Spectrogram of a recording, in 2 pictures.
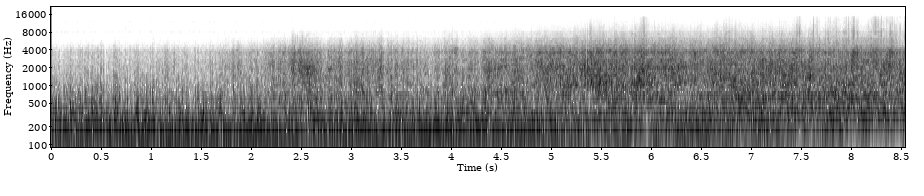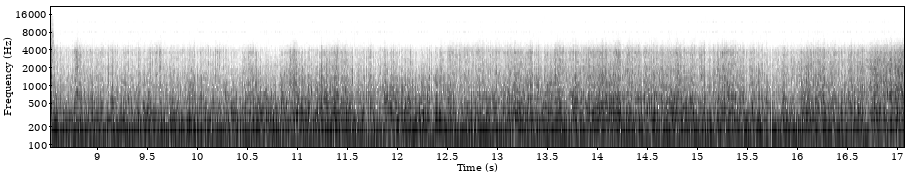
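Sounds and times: jet engines at full power: 0:00.0 - 0:17.0
low rumble: 0:00.0 - 0:17.0
wind on microphone: 0:00.0 - 0:17.0.

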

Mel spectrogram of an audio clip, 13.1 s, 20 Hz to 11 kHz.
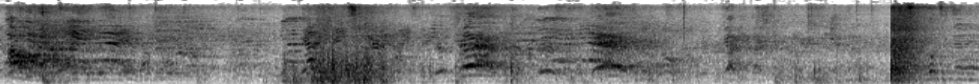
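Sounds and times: shouting voices echoing: 0:00.0 - 0:12.4.

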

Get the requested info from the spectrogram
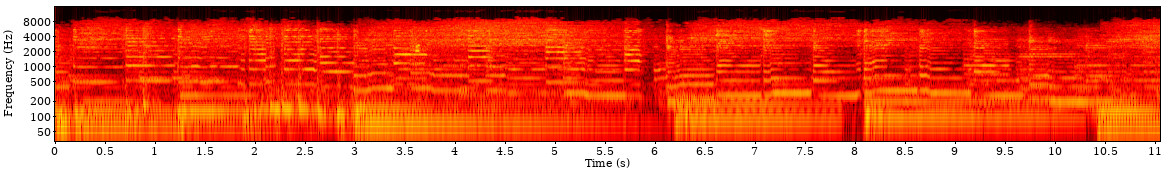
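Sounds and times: electric guitar melody: 0:00.0 - 0:11.0
steady low bass: 0:00.0 - 0:11.0.

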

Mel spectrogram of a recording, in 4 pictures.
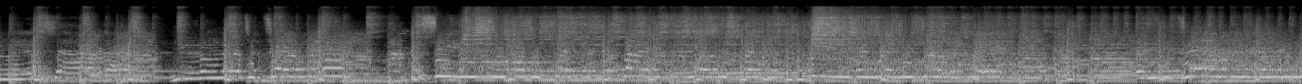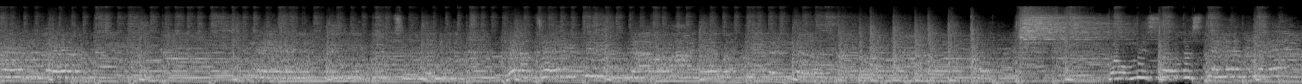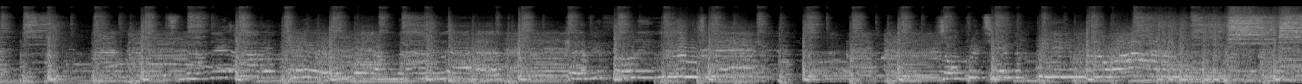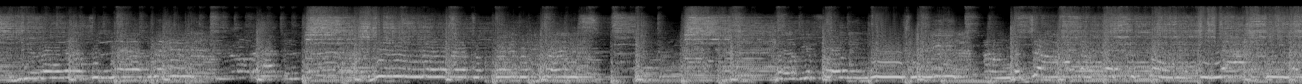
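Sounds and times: live rock band playing: 0:00.0 - 0:52.0.

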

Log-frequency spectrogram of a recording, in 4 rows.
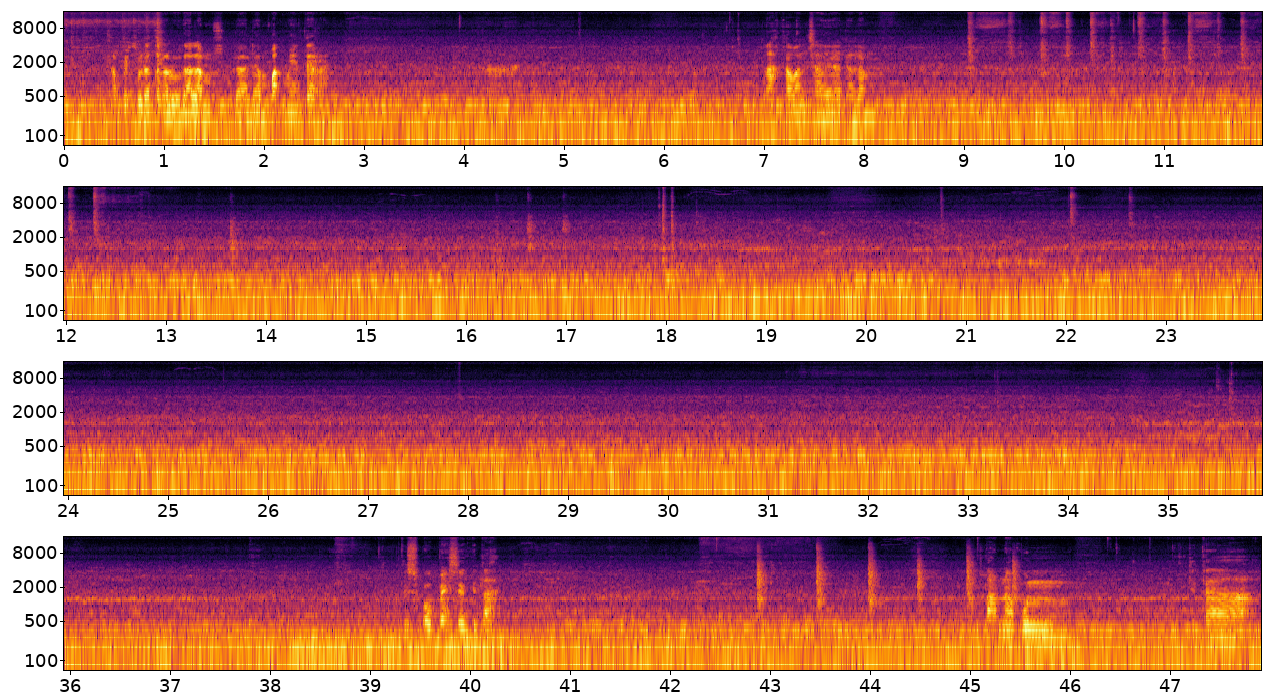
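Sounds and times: diesel engine running: 0:00.0 - 0:47.9.

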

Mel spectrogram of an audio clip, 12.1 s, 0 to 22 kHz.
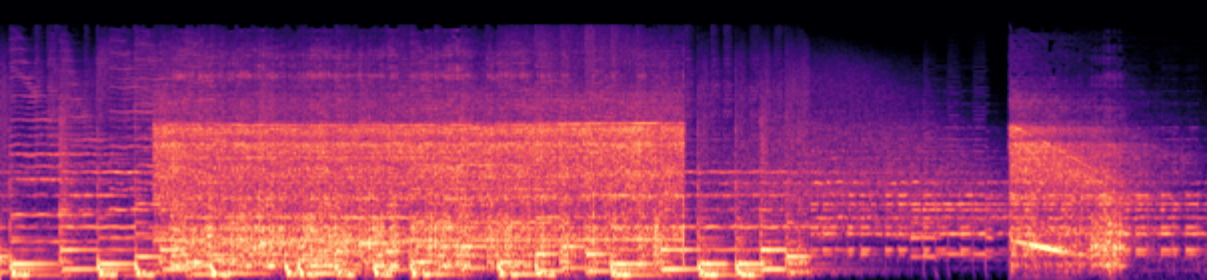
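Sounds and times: electric hand mixer whirring: 0:01.5 - 0:06.9, 0:10.1 - 0:12.0.

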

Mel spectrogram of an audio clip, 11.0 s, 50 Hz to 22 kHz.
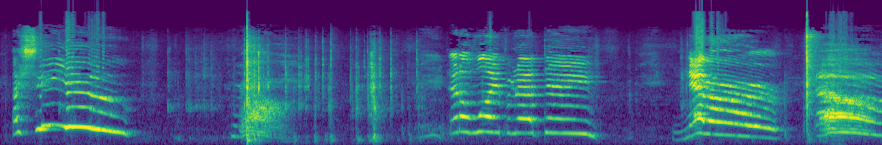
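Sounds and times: sharp smack of toys clashing: 0:03.0 - 0:04.8, 0:10.0 - 0:10.6.

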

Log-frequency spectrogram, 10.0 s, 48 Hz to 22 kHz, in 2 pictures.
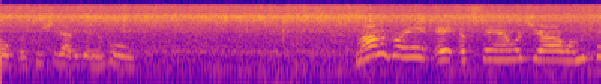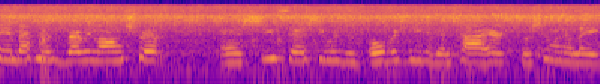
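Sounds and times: chicken sizzling in oil: 0:00.0 - 0:10.0.

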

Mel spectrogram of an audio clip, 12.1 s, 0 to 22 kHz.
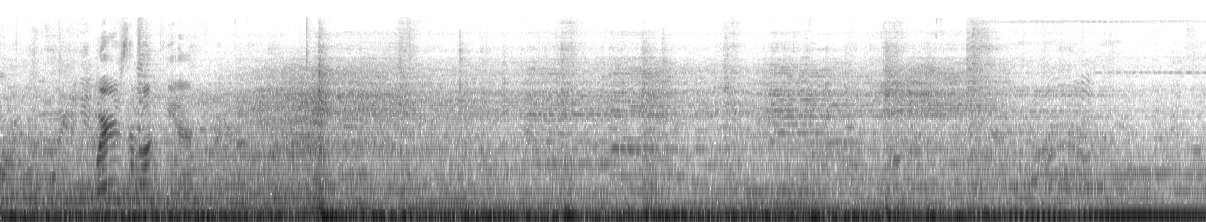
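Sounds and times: crowd voices: 0:00.0 - 0:12.0
loud music with heavy bass: 0:00.0 - 0:12.0.

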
